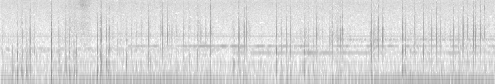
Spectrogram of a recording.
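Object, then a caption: Padded faux-leather chair backrest. Long nails quickly rub and scratch the surface of a large white padded faux-leather (PU) gaming chair backrest that is solid and cushioned. The result is a quiet stream of rapid, dry scratchy ticks and crackles over a steady low hum, with faint sustained mid tones running through.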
